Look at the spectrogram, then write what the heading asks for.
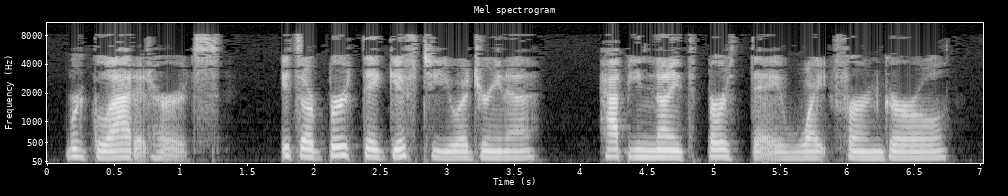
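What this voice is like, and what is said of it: Raspy snarling boy's voice. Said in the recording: “Spencer Longtree's raspy voice snarled.”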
